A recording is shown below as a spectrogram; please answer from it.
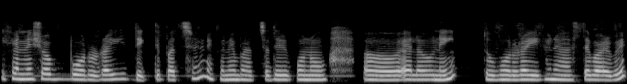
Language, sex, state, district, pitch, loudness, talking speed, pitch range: Bengali, female, West Bengal, North 24 Parganas, 220 Hz, -21 LUFS, 160 wpm, 215-240 Hz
